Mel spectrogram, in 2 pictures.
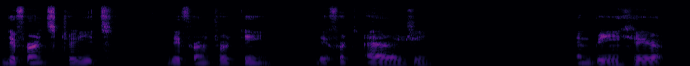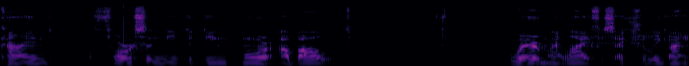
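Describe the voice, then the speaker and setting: The speaker, in a non-native accent, goes very slowly with long, frequent pauses and flat, monotone intonation. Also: man, fairly low pitch for a man. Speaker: fitness vlogger. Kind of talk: reading aloud. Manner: careful, reading from script.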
